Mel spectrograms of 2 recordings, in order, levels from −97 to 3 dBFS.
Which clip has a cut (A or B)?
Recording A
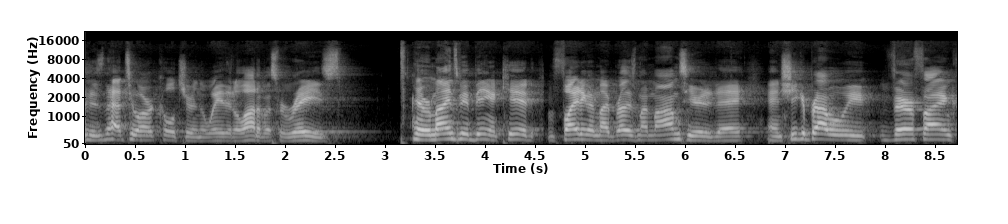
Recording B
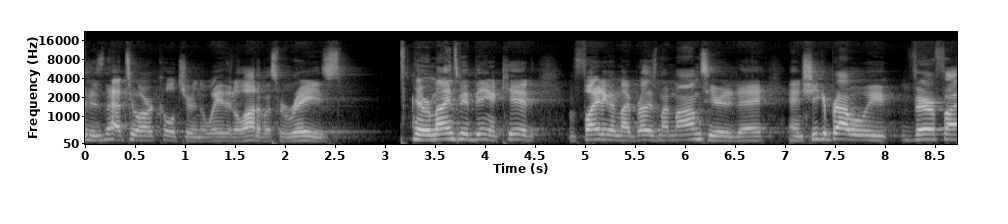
A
